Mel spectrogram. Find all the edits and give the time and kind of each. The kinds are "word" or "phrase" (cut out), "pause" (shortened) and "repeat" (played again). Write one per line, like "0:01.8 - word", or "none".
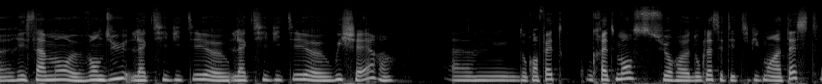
0:02.3 - repeat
